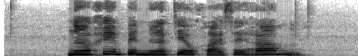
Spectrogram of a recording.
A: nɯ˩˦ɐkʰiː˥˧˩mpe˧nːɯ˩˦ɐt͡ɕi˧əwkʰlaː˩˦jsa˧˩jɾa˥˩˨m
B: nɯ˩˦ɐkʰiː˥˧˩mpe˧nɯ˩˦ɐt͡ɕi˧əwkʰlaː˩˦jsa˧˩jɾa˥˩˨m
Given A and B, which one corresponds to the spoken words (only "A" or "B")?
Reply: A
